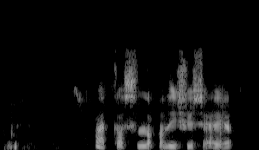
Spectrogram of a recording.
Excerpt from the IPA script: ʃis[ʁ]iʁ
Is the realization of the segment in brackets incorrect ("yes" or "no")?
yes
